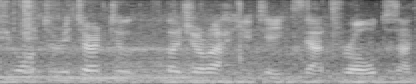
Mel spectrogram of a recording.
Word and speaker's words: Bachdjerrah: The pronunciation, the correct pronunciation is Bachdjerrah. I'm just using the local pronunciation here, because Algiers residents have their own pronunciations.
